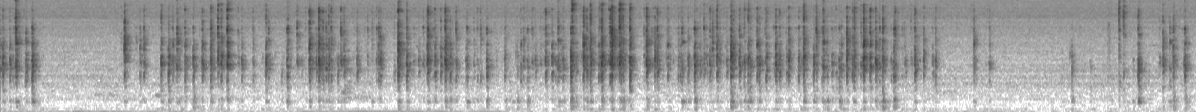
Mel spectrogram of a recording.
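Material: Plastic.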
